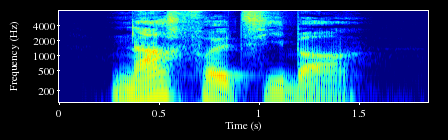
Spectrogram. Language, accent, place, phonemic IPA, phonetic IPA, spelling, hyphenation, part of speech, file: German, Germany, Berlin, /ˈnaːχfɔlˌtsiːbaːʁ/, [ˈnaːχfɔlˌtsiːbaːɐ̯], nachvollziehbar, nach‧voll‧zieh‧bar, adjective, De-nachvollziehbar.ogg
- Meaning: 1. understandable, comprehensible 2. traceable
